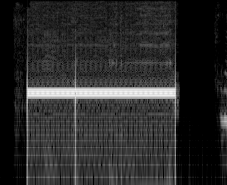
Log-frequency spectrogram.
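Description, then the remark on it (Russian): A telephone ringback tone, heard while waiting on hold after calling the company Pozhexpert, sounds as one loud, steady, mid-pitched hum lasting about three seconds, then cuts off abruptly, with a faint voice starting just afterward. “Вы позвонили в компанию «Пожэксперт». Пожалуйста, дождитесь ответа специалиста.”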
